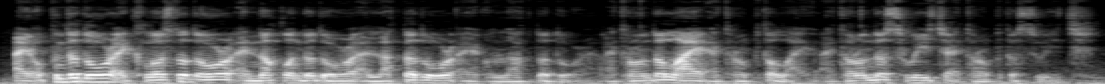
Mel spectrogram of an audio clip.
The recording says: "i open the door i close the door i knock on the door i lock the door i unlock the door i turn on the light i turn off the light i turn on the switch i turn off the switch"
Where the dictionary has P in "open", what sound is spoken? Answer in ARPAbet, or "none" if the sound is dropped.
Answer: P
